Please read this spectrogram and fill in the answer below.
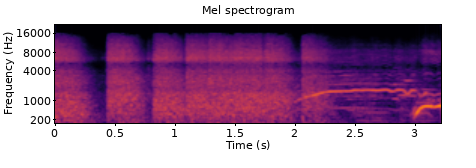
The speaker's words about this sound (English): I tell you, when those firecrackers went off, they nearly frightened my poor broom right out of the story.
